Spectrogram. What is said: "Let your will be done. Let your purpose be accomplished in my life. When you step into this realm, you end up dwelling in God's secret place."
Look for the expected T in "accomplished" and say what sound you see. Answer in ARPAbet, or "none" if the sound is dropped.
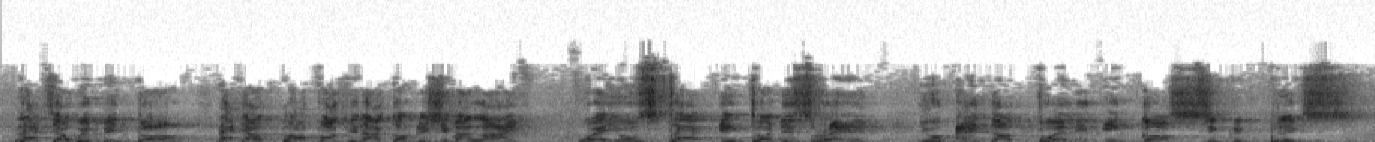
none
